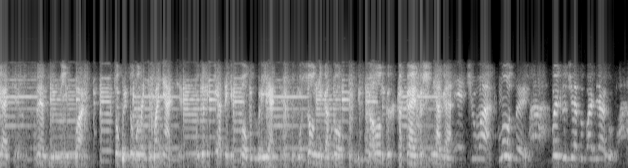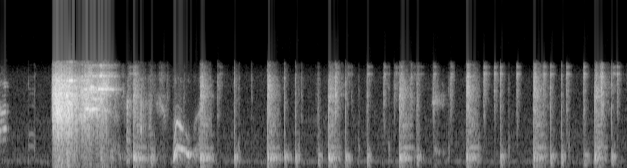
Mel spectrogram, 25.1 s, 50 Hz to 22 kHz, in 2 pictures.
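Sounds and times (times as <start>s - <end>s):
speech: 0.1s - 12.6s
wine glass struck hard and shattering: 13.6s - 15.1s
falling glass shards clinking and tinkling: 14.2s - 15.0s.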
